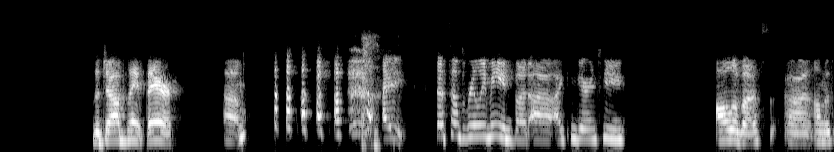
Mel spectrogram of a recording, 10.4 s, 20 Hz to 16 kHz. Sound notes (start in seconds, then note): 3.5 laughs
